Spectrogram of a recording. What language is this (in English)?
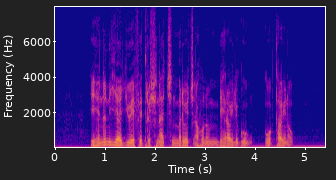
Amharic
